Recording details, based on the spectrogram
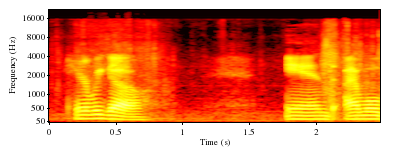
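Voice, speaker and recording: Noticeable background noise sits behind a man's voice. He talks at medium pitch and a very slow pace. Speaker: tech unboxing youtuber. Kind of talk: unboxing tutorial. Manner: casual, hesitant.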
